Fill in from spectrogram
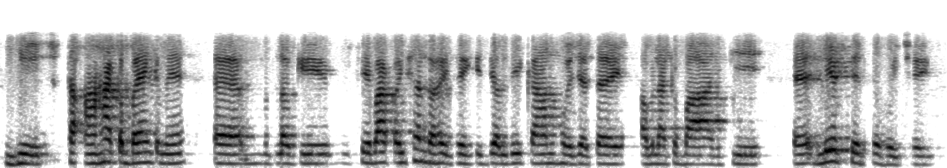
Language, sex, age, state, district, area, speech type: Maithili, male, 18-30, Bihar, Sitamarhi, rural, conversation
